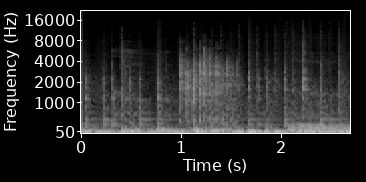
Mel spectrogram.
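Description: Dice rolled for a dexterity saving throw in a tabletop role-playing game clatter and tumble across a tabletop, a rapid knocking with a quick burst of rattling in the middle and scattered sharp clicks before and after, fairly loud.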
